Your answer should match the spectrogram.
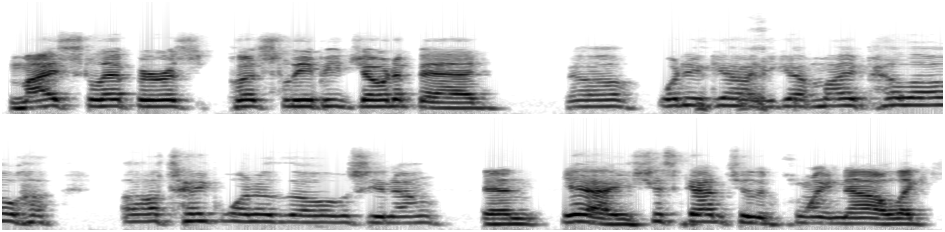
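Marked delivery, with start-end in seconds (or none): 0.0-6.5 mock pillow ad. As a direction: sell it like a late-night infomercial, lightly hammed. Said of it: "Mike Lindell to come out with a My Pillow".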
